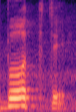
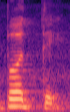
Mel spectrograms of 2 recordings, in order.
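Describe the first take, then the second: No difference in how they are said.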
